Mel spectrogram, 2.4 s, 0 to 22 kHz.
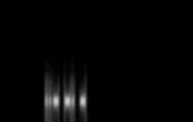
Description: Morse code, heard as a keyed tone, about 50 wpm, 700 Hz. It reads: UNT
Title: All Cut Numbers - 3-Digit 50wpm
